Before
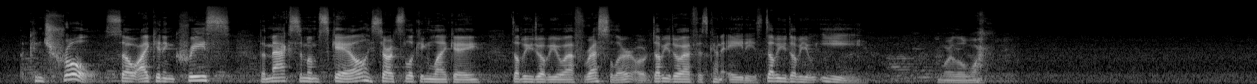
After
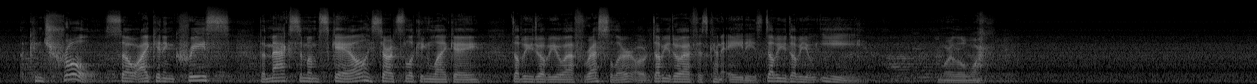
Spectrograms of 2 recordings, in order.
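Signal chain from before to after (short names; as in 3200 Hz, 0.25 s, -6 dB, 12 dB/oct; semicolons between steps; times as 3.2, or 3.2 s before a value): per-bin compression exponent 0.6; passive tone stack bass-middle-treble 5-5-5; gain -3.5 dB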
